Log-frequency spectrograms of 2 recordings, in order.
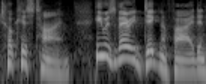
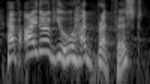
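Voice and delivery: queen voice; 10 semitones higher than usual. Acted. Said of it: "the Queen said".

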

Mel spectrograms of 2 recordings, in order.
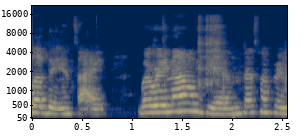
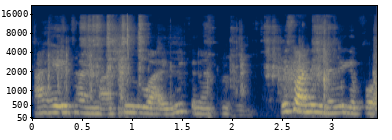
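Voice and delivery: normal talking voice

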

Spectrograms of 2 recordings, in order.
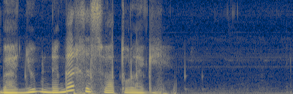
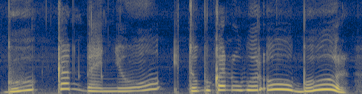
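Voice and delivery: big sister voice; 10 semitones higher than usual. Acted. Sister correcting scared brother.

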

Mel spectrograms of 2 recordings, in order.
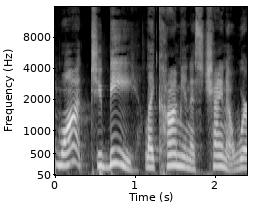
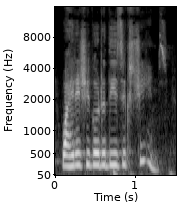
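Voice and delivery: usual speaking voice

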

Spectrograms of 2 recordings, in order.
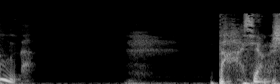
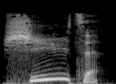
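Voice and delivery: ordinary delivery, nothing marked

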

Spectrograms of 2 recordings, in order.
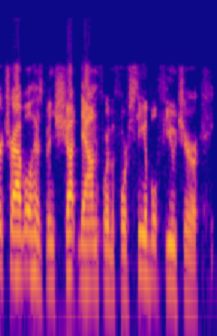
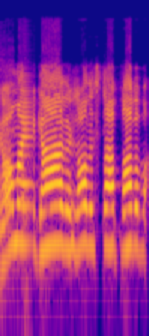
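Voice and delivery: high, loud excited mother; high mom voice; 12 semitones higher, 6 dB louder than usual. Retold or imitated. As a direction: gush like a chatty mom. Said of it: "She's like".

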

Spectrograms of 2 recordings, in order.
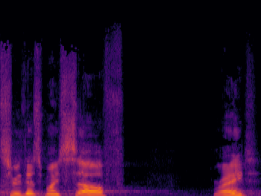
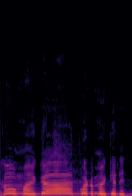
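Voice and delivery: panicked Finney; 4 dB quieter, faster than usual. Retold or imitated. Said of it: "It's like".

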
